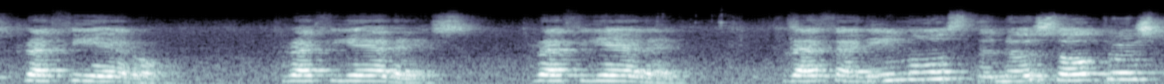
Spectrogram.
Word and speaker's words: prefiero: It makes it easier to pronounce instead of prefero, prefiero. It rolls a little bit better off your tongue.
